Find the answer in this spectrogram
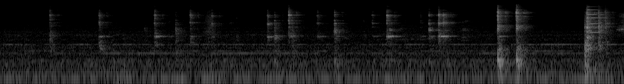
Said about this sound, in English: Stir it and drink.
